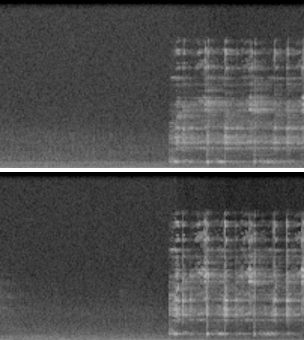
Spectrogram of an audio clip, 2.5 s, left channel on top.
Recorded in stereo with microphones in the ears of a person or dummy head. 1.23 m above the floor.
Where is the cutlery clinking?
35° right (ahead or behind), 0.8 m.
